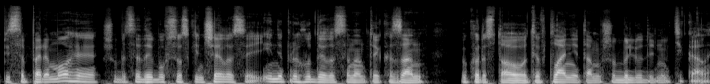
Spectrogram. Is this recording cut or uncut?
uncut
